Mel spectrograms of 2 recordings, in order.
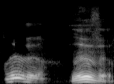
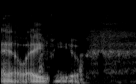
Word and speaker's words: Luvu: What was it, Lavu? Is that how you say it? Luvu. Oh, Luvu, not Lavu.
